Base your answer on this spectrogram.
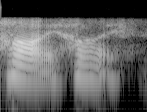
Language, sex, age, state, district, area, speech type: Goan Konkani, female, 30-45, Goa, Ponda, rural, conversation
